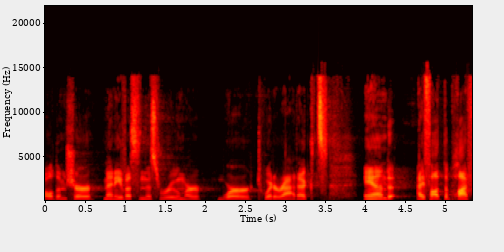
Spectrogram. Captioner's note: none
